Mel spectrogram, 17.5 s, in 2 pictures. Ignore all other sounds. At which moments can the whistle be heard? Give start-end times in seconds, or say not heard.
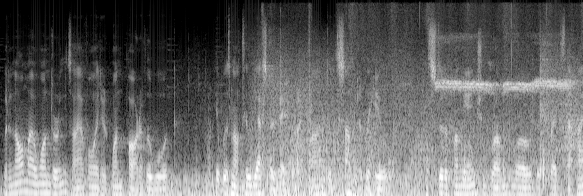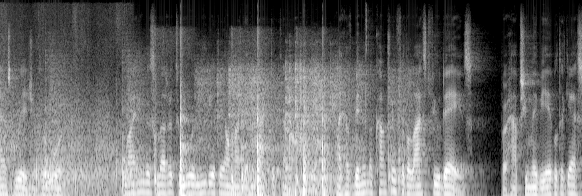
6.5-8.6.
